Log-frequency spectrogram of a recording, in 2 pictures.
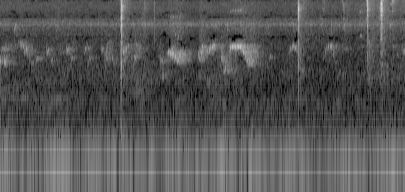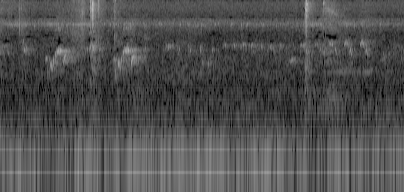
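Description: Birds chirping in short, quick calls during the first five seconds or so, over a steady low rumble, with a few sharp clicks.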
